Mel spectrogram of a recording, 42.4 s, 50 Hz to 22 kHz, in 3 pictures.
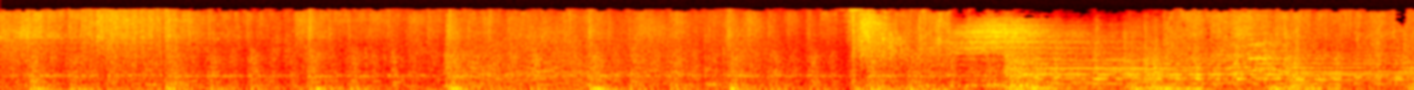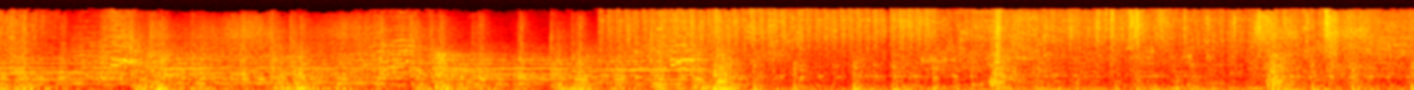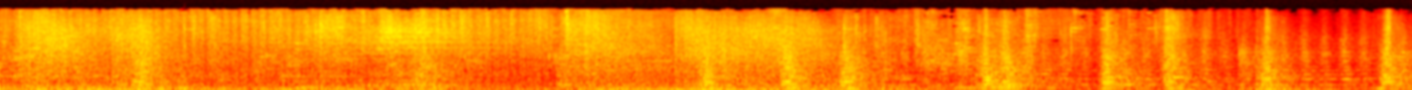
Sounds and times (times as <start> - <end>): Music: 0.0 - 42.4.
